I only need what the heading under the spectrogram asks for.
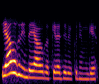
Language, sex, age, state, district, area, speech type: Kannada, female, 18-30, Karnataka, Udupi, rural, conversation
